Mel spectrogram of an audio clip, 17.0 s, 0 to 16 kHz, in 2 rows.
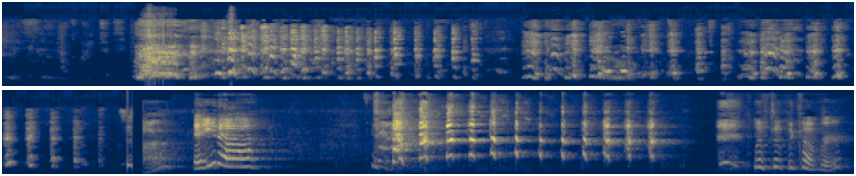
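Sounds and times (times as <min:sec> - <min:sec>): person laughing hard: 0:01.8 - 0:09.4.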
